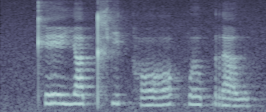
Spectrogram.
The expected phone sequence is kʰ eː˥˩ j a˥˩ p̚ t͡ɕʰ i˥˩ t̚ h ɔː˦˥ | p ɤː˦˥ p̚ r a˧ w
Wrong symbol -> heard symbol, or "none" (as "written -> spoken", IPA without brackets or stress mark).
none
